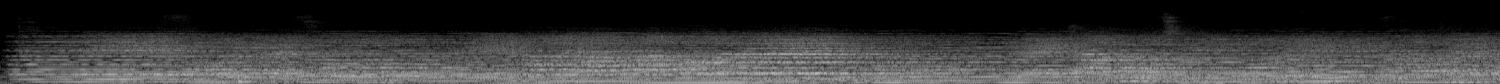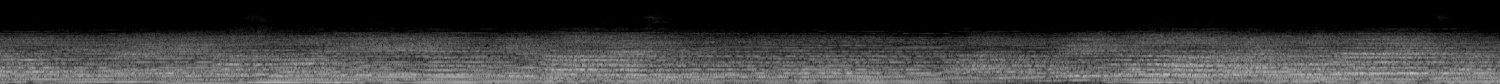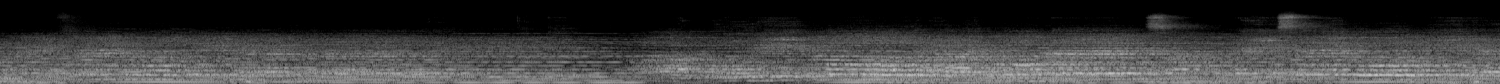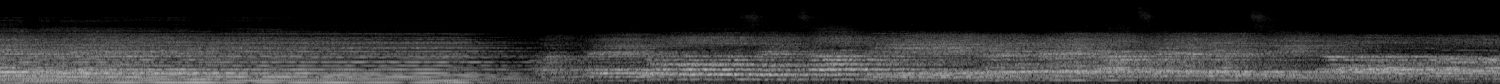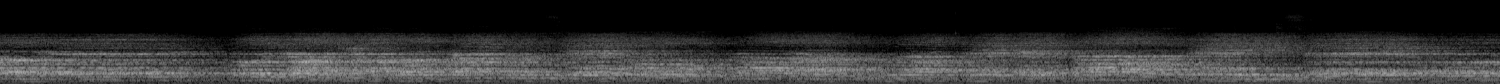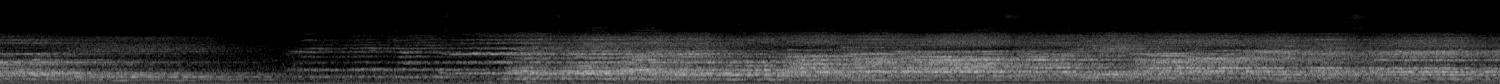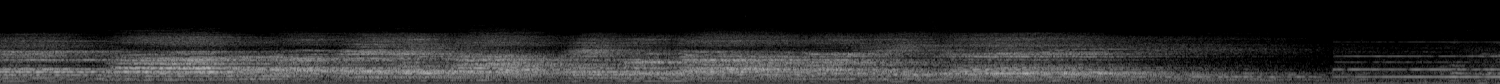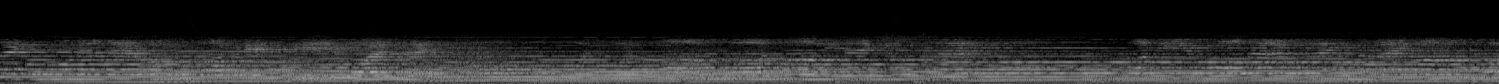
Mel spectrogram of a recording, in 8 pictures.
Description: Gallery >> Audio >> Audio2016 >> Messa Crismale >> 01-Ingresso MessaCrisma2016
